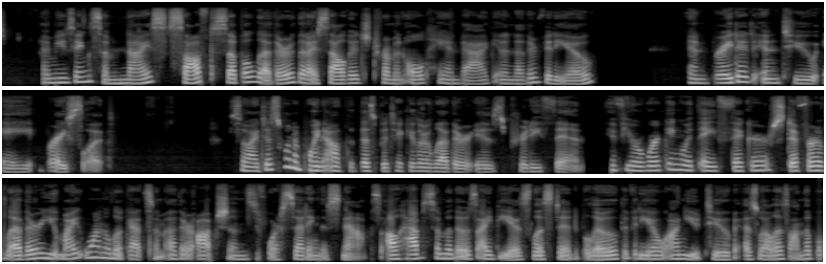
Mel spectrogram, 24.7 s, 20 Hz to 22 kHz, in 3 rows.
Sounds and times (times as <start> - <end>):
Speech: 0.0 - 6.0, 6.9 - 9.4, 10.6 - 24.6.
